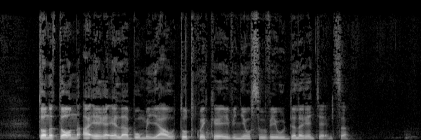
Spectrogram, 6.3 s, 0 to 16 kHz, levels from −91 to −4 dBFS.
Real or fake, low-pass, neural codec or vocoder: real; 14.4 kHz; none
